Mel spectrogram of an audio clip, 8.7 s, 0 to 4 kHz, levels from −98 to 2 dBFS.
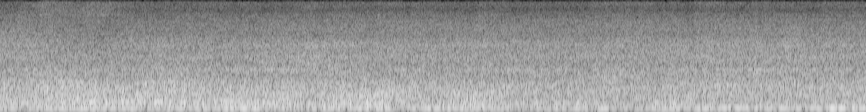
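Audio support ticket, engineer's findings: Listened through the whole thing and nothing's wrong with it; no faults found on our end, so the ticket can be closed.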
